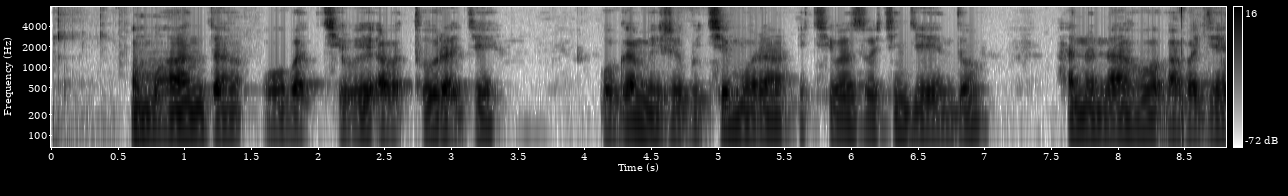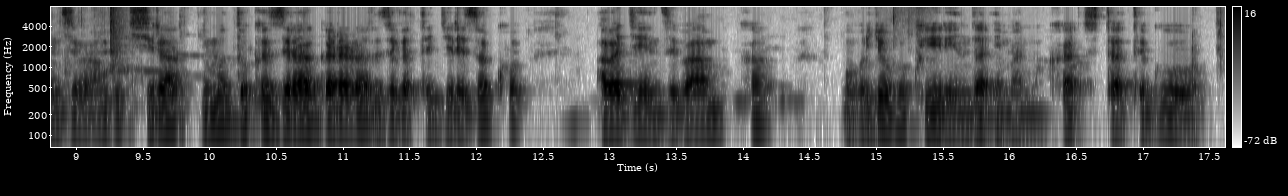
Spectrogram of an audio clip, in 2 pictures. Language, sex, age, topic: Kinyarwanda, male, 18-24, government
